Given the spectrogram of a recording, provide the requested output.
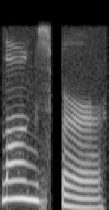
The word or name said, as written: longspur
